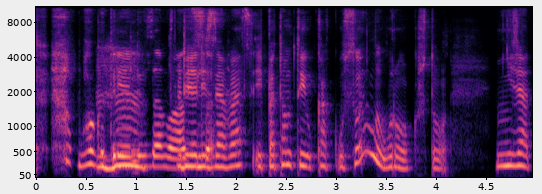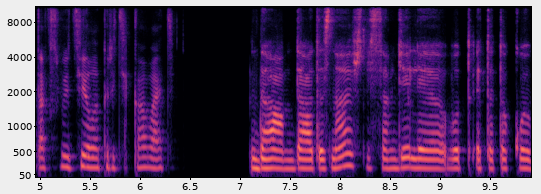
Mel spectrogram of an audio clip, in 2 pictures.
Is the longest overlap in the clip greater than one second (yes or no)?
yes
